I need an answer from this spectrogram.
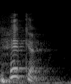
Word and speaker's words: Hicken: my last name though my last name is hicken which is spelled like chicken but without a c in the front little funny by itself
